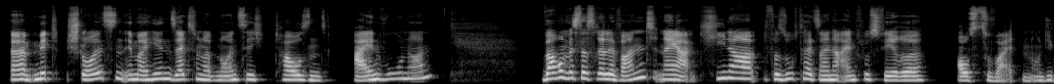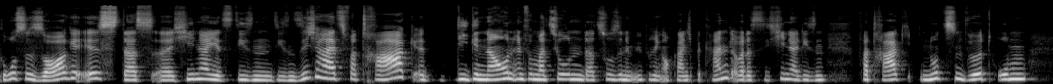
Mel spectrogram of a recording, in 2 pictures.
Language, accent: German, German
